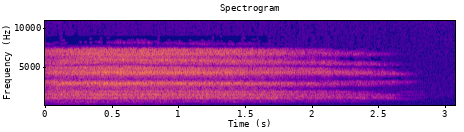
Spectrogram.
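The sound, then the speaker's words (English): A long, deep breath drawn slowly, heard as a steady airy hiss held for a couple of seconds before fading away, with no talk. “Let's take a deep breath together. A nice long inhale. And a nice long breath out.”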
